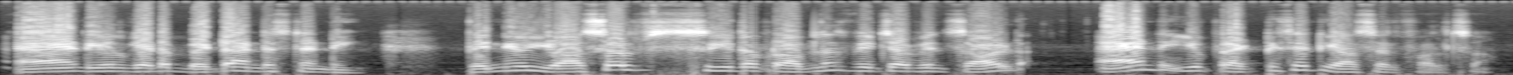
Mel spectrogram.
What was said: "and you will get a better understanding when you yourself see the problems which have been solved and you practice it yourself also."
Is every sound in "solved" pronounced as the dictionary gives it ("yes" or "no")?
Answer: yes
